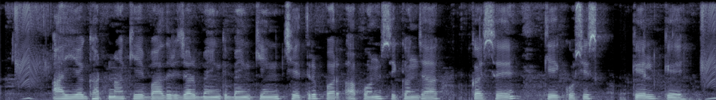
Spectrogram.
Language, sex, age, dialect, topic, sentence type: Maithili, male, 18-24, Eastern / Thethi, banking, statement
